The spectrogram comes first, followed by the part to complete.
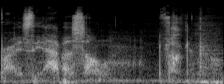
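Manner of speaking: hushed whisper. Answering another speaker about a guy's name: whispering. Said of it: "Why are you whispering?".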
